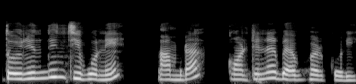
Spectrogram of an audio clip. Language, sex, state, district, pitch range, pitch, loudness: Bengali, female, West Bengal, North 24 Parganas, 225-275 Hz, 245 Hz, -15 LUFS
